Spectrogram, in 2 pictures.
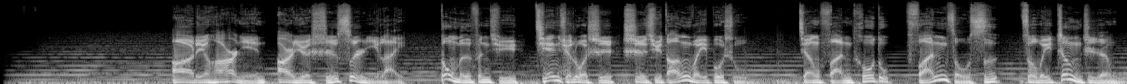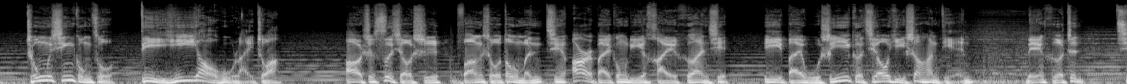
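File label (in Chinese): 男【党建】; 斗门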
